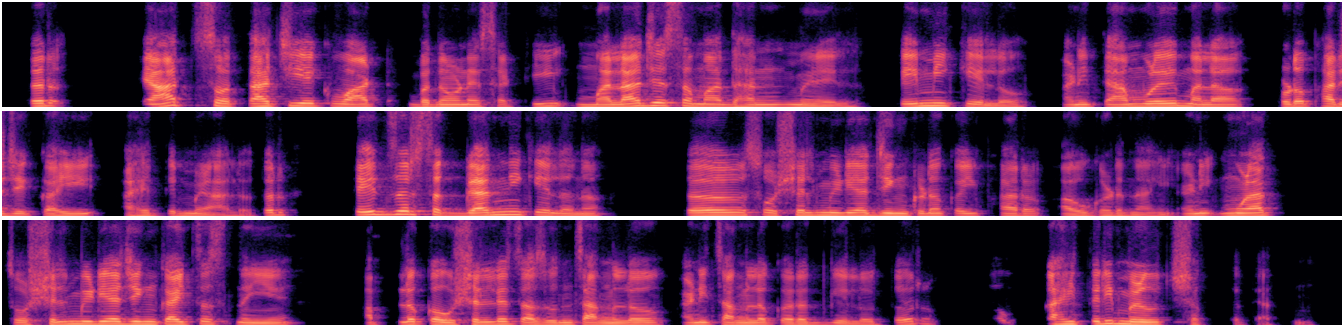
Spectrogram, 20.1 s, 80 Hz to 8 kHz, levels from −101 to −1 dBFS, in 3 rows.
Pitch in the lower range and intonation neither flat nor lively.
No: medium, 160 Hz; average, 4.1 semitones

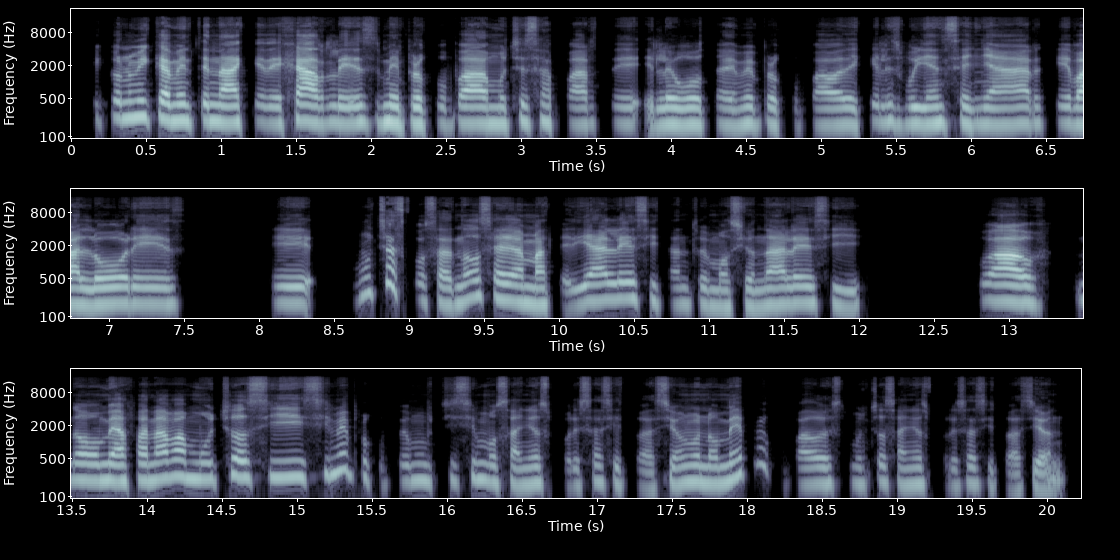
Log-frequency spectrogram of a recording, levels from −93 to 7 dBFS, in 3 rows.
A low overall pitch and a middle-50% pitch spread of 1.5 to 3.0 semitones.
No: medium, 175 Hz; narrow, 2.6 semitones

